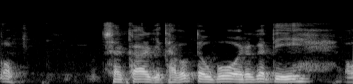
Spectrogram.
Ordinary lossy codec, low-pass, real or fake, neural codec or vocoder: none; 7.2 kHz; real; none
